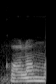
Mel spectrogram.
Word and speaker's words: column: AUTUMN है ना, यहाँ पे देखिए क्या साइलेंट रहा, ऑटम मतलब पतझड़। COLUMN कॉलम मतलब स्तंभ, CONDEMN कंडेम मतलब निंदा करना, HYMN हिम मतलब स्रोत, है ना।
